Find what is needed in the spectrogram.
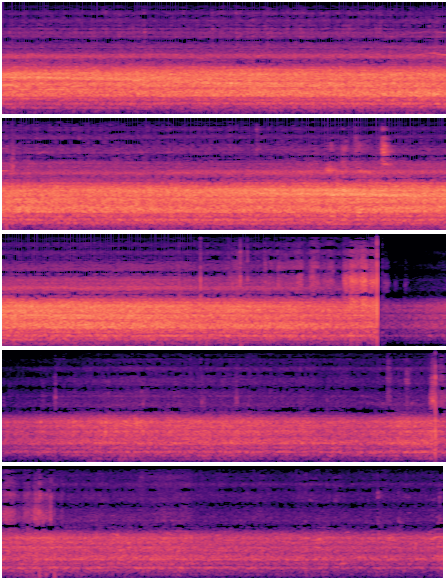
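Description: Muffled, steady roar of a large formation of RAF Typhoon fighter jets passing overhead. About twelve seconds in it drops suddenly to a quieter version of the same noise.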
